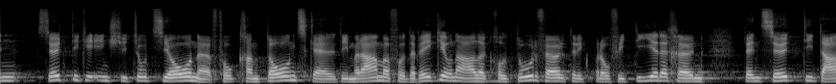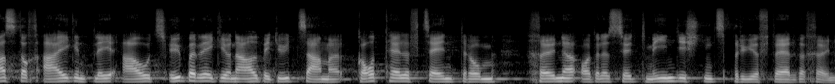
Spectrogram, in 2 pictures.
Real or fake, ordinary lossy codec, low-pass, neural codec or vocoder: fake; none; 14.4 kHz; autoencoder, 48 kHz, 32 numbers a frame, DAC-VAE, trained on Japanese speech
